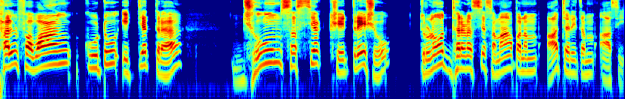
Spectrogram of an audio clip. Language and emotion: Sanskrit, neutral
